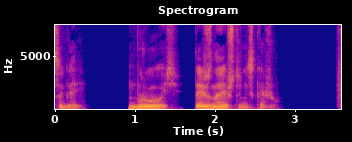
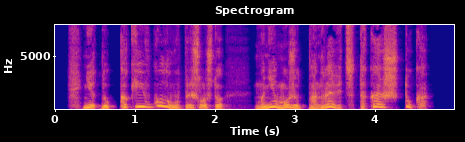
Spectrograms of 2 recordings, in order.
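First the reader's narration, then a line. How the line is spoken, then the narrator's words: Stunned exclamation. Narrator (Russian): потрясенно воскликнул Рон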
